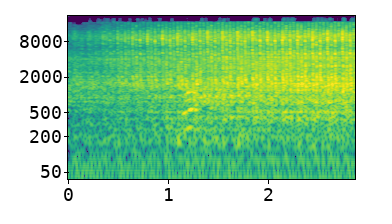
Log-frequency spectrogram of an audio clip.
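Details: Toyota 2.2 diesel idling with uneven clatter, about three knocks a second swelling and wavering, plus loss of power; faulty injector, fixed by replacing it.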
